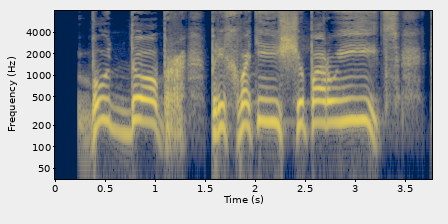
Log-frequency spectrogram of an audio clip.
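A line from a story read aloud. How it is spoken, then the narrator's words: Shout after someone. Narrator (Russian): крикнул ему вслед Гэндальф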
